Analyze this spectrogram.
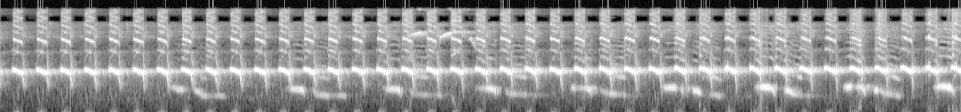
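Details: Red-billed Partridge lure sound: rapid high whistles, roughly four a second, overlaid by a second voice giving lower, descending slurred whistles.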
